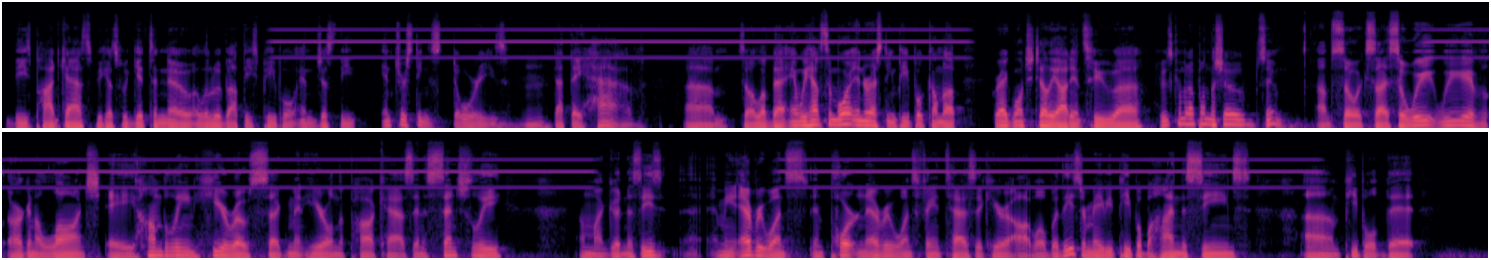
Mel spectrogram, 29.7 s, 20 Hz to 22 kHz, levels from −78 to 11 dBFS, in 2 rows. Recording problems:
high-pitched whine; loud; from 2.5 to 9.5 s, from 14 to 21 s and from 23 to 28 s; 6 kHz, 9 dB below the speech

